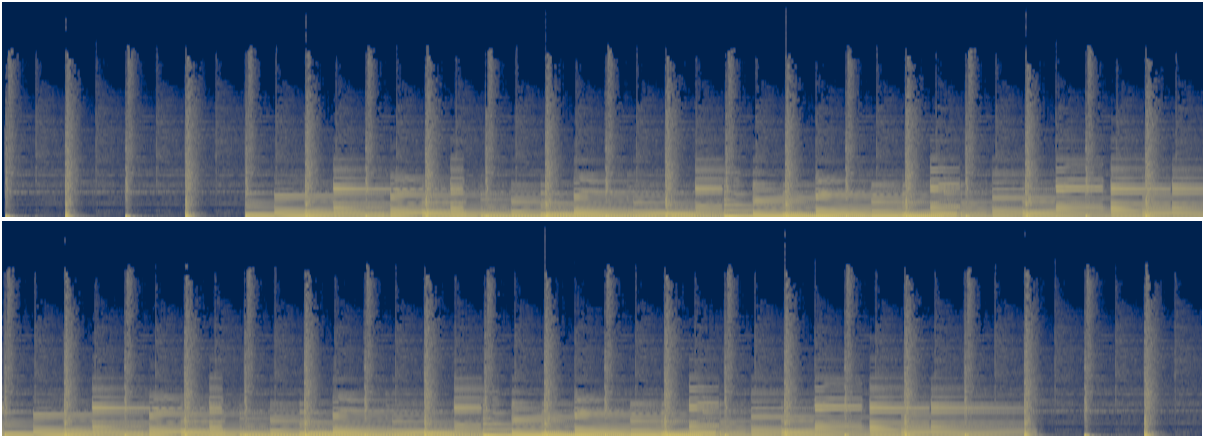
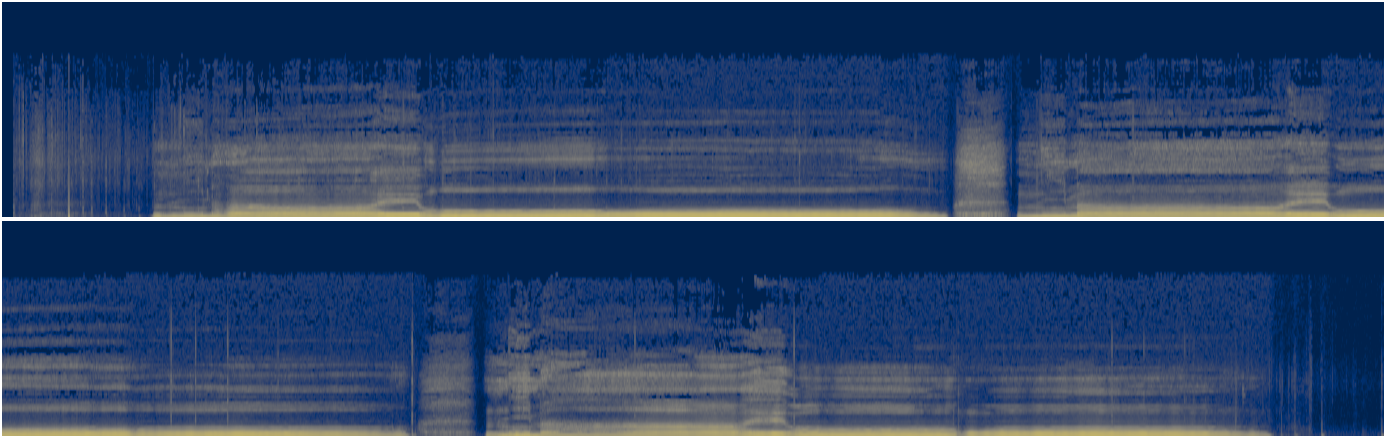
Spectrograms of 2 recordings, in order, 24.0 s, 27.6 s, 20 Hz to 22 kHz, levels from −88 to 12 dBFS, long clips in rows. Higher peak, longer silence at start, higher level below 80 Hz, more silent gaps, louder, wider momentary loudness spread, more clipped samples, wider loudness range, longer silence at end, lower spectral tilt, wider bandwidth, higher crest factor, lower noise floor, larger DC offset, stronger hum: first, 0 dBFS vs -6 dBFS; second, 0 s vs 1.5 s; first, -28 dBFS vs -52 dBFS; neither; about the same, -17 LUFS vs -19 LUFS; second, 8 LU vs 11 LU; neither; about the same, 4 LU vs 6 LU; second, 0.45 s vs 1.15 s; second, -5.5 dB/octave vs -7.5 dB/octave; first, 17.5 kHz vs 11.5 kHz; about the same, 16 dB vs 14 dB; second, -43 dBFS vs -72 dBFS; neither; neither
